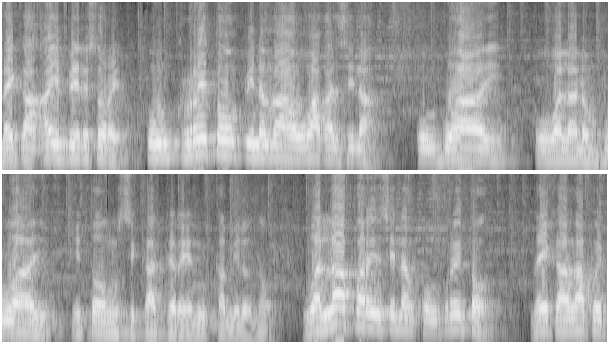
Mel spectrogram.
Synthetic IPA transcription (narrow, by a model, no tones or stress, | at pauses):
nakaʔabɛɾɪsoɾɛkʊŋkɾɛt̪oŋpɪnaŋahawaːkansɪla̰ | kʊŋbuhaj | owɐlanɐŋbuːhajɪt̪oŋsikat̪ɛɾɛnkamɪlonho̰ | wɐlapɐɾɪnsɪlaŋkoŋkɾɛt̪o̰ | nɐɪkaŋapo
